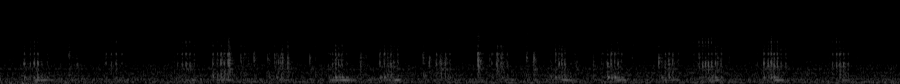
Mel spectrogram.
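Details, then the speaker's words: Kearney & Trecker 2HL universal milling head with a newly made drive gear, turned slowly by hand with a socket on the drawbar: irregular gritty clicks and creaks. Crunchy gear mesh; the gears appear not to mesh deeply. "so there seems to be some crunchiness in the gear mesh so I'll take this bracket back off and take a look"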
